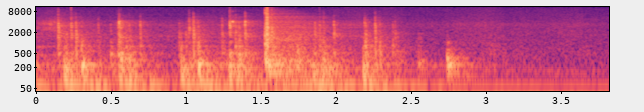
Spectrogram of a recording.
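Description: Wooden clunks and knocks sound sharply and quickly.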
